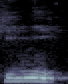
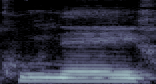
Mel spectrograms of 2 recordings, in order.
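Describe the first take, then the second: First: It is said with the modern Greek pronunciation. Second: It is said with the Erasmian academic pronunciation. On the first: The speaker calls it right. "People trying to pronounce it Kini" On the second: The speaker calls it wrong. "it's not Kune. However, Erasmus mispronunciation"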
